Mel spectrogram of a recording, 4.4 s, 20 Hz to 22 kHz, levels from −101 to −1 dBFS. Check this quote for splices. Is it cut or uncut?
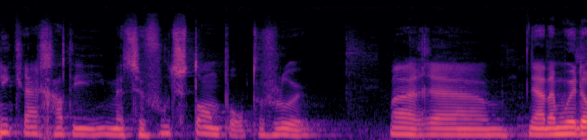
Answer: cut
